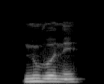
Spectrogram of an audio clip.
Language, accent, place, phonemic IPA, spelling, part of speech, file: French, France, Lyon, /nu.vo.ne/, nouveau-né, adjective / noun, LL-Q150 (fra)-nouveau-né.wav
- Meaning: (adjective) newborn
